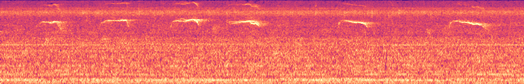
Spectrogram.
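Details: Common myna (Indian mynah) baby chicks give thin, high, downslurred squeaks, one about every second, with fainter higher notes above and a steady low hum behind.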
